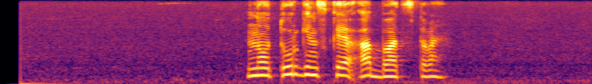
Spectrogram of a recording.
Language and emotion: Russian, neutral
